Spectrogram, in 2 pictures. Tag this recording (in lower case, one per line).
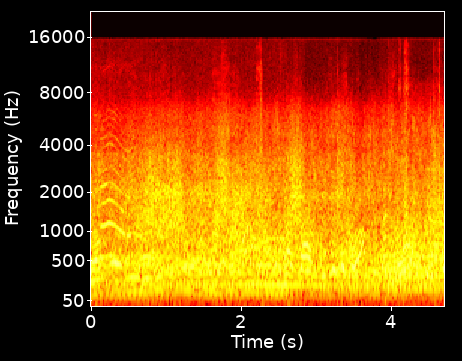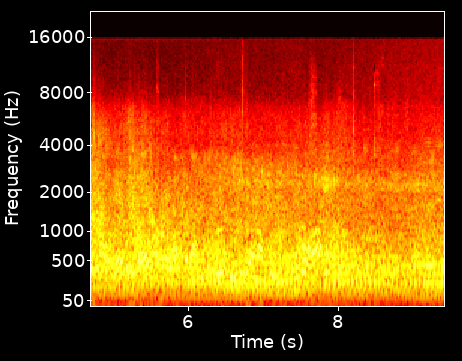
jet engine
aircraft
speech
